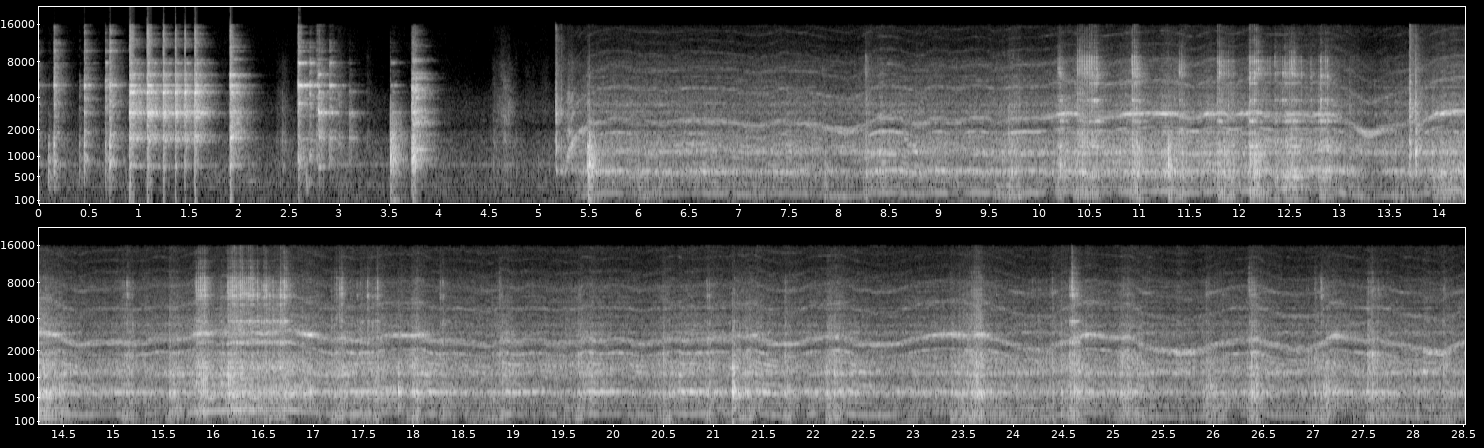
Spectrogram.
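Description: Loud knocks and clinks of a small metal bowl against a glass mixing bowl as flour is tipped in. About five seconds in, an electric hand mixer starts and runs steadily, its beaters working through crumbly cookie dough, its pitch wavering slightly.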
